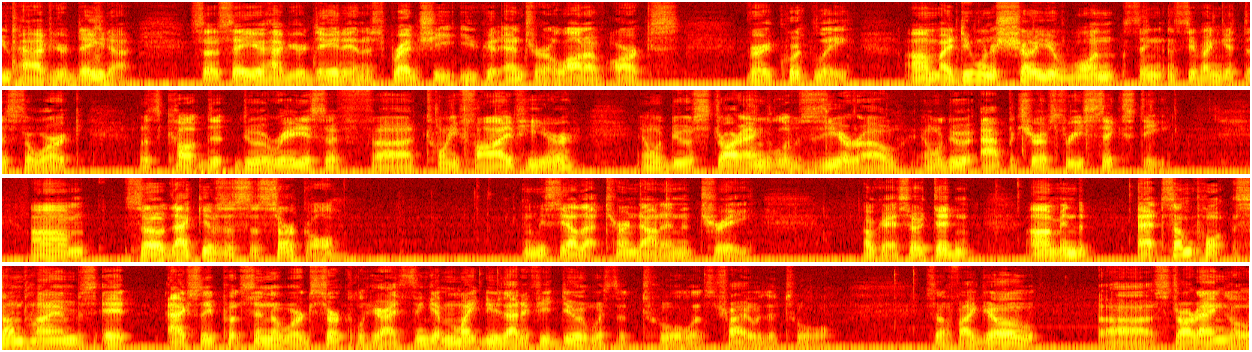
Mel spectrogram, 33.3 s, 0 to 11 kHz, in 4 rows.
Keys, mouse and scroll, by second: 6.2 KP_Enter, 7.5 KP_Enter, 11.1 KP_2, 11.2 KP_5, 11.5 KP_Enter, 13.2 KP_0, 13.7 Return, 15.0 KP_3, 15.2 KP_6, 15.4 KP_0, 15.8 KP_Enter, 17.7 scroll down 2, 18.3 scroll down 2, 18.8-19.9 ctrl+right drag, 20.8 click, 21.8 scroll down 2, 23.2 click, 24.1 click, 28.0 click, 29.6 click, 30.8 click.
